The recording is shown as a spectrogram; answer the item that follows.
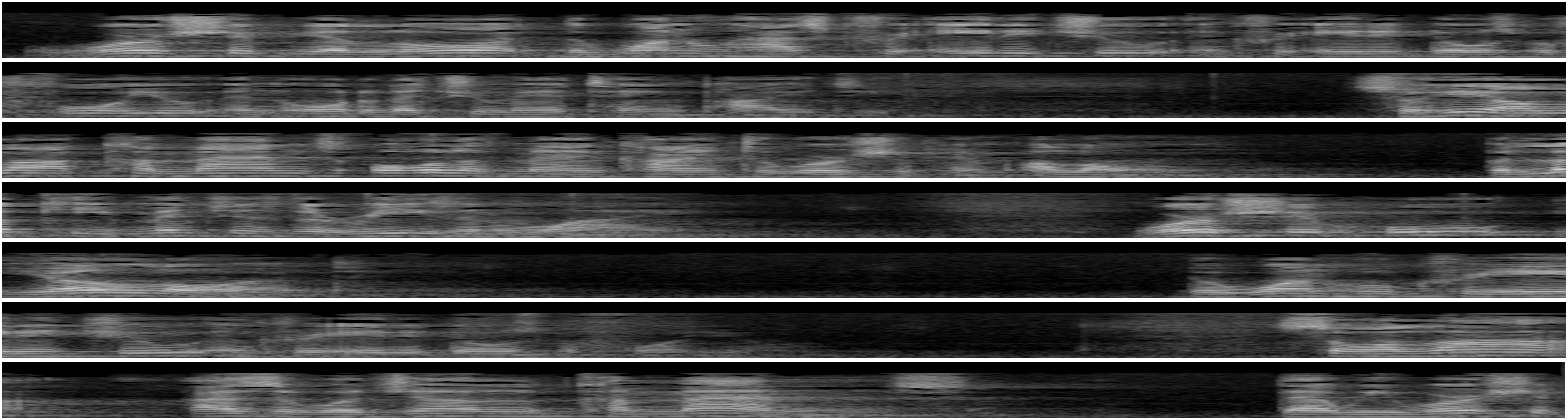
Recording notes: Lecture given at Masjid Nur Allah, Queens, Ny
